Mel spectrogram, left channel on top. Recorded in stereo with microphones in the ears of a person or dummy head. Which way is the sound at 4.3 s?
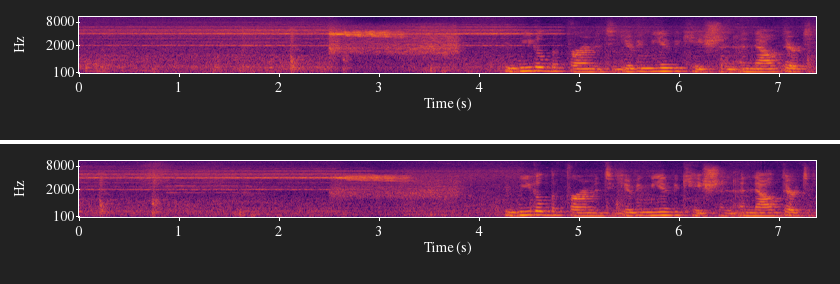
40° right (ahead or behind).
